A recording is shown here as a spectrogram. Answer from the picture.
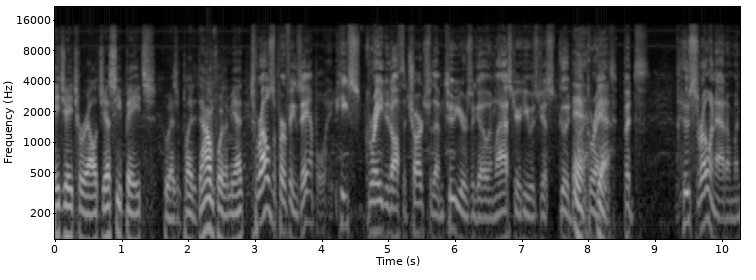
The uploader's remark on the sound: The Drive live from OTAs. Are live from Steelers OTA's to wrap up week 2 of practices.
